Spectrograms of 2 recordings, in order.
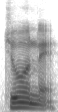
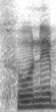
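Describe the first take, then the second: First: The word begins with a buzzing z sound. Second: The word begins with a hissing s sound. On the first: The speaker calls it right. "এটা উচ্চারণ অনেকটা আমাদের থাকবে জয়ের মতো" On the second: The speaker calls it wrong. "এটা আমরা যেমন সোনে বলার কথা"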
